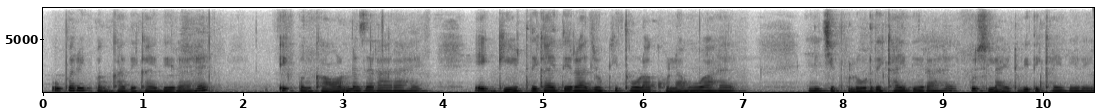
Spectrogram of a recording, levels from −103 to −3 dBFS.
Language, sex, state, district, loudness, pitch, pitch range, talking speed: Hindi, female, Bihar, Bhagalpur, -14 LUFS, 170 Hz, 150-180 Hz, 215 wpm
